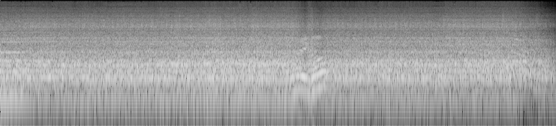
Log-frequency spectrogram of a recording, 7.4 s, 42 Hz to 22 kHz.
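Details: 60 amp alternator (A127) after bench repair, battery connected, charging light on, output measured at 14.26 volts: steady, even whine with no bearing rumble or irregular flutter; normal running.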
